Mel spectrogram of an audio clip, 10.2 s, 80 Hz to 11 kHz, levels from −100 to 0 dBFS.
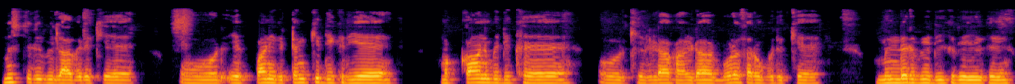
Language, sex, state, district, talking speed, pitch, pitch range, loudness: Rajasthani, male, Rajasthan, Churu, 175 wpm, 130 Hz, 125-135 Hz, -17 LUFS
